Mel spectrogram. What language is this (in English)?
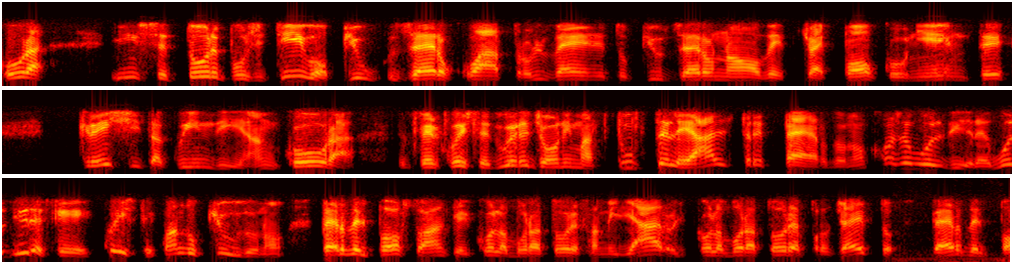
Italian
